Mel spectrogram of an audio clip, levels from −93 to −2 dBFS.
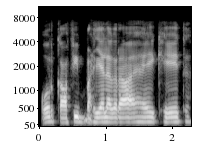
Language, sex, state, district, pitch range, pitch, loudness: Hindi, male, Uttar Pradesh, Jyotiba Phule Nagar, 125-130 Hz, 125 Hz, -16 LUFS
